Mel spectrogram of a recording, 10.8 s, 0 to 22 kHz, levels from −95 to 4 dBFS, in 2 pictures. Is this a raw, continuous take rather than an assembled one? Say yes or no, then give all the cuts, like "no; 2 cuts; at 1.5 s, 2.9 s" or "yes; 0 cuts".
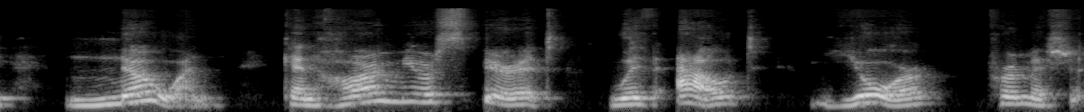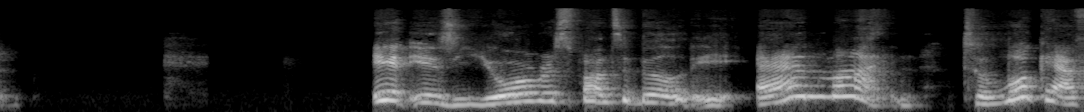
yes; 0 cuts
